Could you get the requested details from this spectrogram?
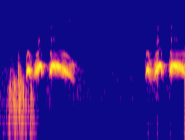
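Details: Thai decoy Spotted dove, 'sai phon liu tan' song style: a brief rustle, then a phrase of two short coos and a long falling coo, silence, and the phrase begins again.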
